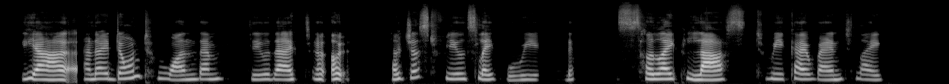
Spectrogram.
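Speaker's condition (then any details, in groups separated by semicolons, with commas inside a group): Stutter; stutter diagnosed at age 5, increased with age, about 20 speech therapists in childhood, paid for cure scam; not mild stutter, speaks short remarks, types longer ones, bad days block even two sentences; blocks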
